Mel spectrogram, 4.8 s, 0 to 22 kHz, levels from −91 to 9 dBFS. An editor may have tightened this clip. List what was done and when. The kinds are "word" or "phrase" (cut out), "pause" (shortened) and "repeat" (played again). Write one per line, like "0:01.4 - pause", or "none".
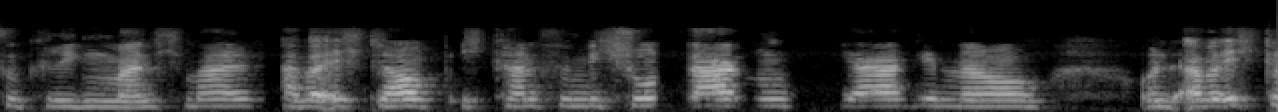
0:01.0 - pause
0:03.0 - pause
